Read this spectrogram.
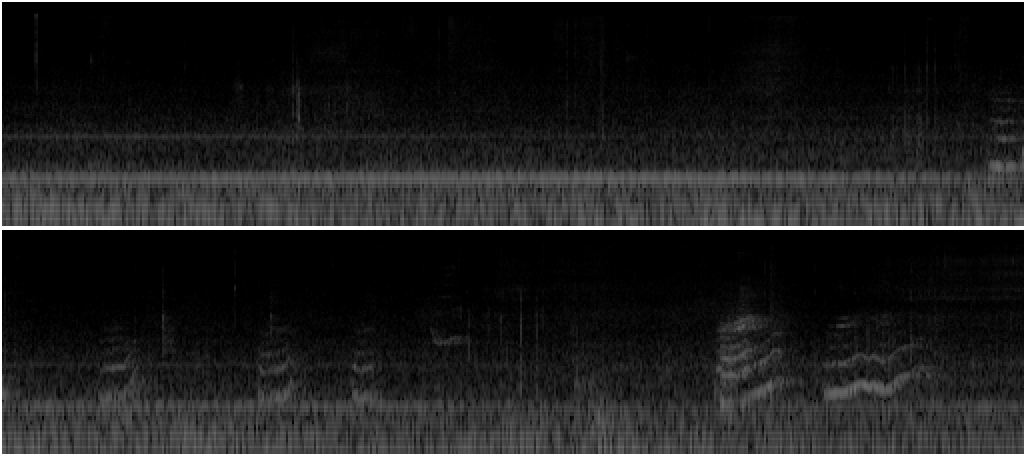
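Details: Kittens with their mother cat and the attentive dad cat nearby; after a quiet start, a run of short, rising mews, then louder wavering high-pitched cries near the end, over a low steady hum.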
